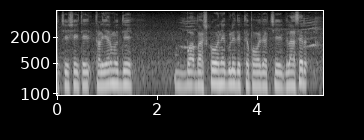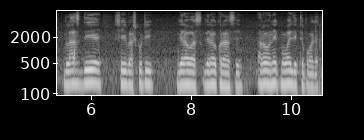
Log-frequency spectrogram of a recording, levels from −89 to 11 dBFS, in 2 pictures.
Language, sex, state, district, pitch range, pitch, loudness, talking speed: Bengali, male, Assam, Hailakandi, 155-170 Hz, 165 Hz, -15 LUFS, 145 wpm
